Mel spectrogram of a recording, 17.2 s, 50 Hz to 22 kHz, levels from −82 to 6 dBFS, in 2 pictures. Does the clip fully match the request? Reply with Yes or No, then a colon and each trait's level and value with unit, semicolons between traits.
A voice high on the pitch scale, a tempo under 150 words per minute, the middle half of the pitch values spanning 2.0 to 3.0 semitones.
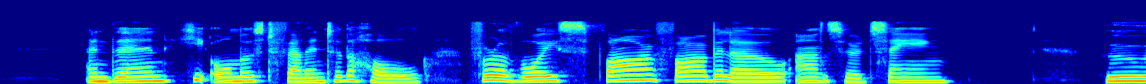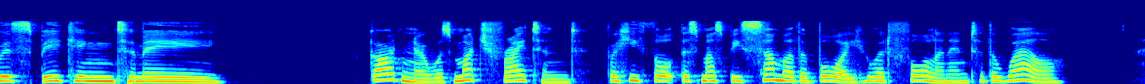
Yes: high, 205 Hz; average, 140 wpm; average, 2.7 semitones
